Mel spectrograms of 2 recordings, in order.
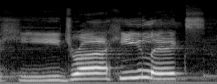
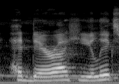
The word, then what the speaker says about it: Hedera helix: video without seeing a Hydra helix, or more so to say the correct pronunciation, it is a Hedera helix, or an English ivy.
